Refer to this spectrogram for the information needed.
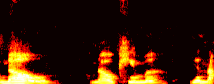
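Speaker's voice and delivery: put-on quiet calm voice. Retelling an inner voice heard while grieving: imitating a still voice. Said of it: "hearing this still voice".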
